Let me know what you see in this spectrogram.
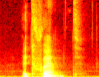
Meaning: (noun) a joke; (adjective) indefinite neuter singular of skämd; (verb) supine of skämma
- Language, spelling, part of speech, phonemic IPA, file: Swedish, skämt, noun / adjective / verb, /ɧɛmt/, Sv-skämt.ogg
